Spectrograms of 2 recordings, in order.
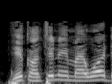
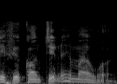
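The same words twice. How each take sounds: First: If you continue in my word, loud, higher, fast; booming proclamation. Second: Softer, quick murmur of If you continue in my word; tossed off softly and fast; quiet aside. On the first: Preacher proclaiming Jesus' condition to the congregation, booming. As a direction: proclaim it to the back row. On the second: Preacher quietly reciting the verse before booming it. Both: Shown as a demonstration. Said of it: "If, there's a condition there".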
